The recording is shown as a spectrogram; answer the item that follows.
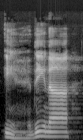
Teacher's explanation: بنعطي الهاء حقها من من الرخاوة، ولا نبعد الوترين الصوتيين في الحلق عن بعضهما جدا، مثل حرف في.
